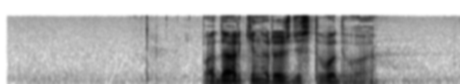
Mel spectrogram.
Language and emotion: Russian, neutral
